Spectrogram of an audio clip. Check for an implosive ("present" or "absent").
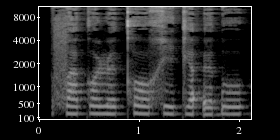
present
